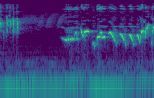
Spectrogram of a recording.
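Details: White-rumped shama from Medan singing persistently: after a short buzzy burst, a fast run of sharp whistled notes that slide up and down, growing louder toward the end, with a faint low hum underneath.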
